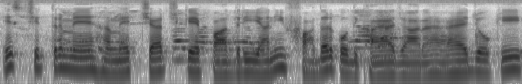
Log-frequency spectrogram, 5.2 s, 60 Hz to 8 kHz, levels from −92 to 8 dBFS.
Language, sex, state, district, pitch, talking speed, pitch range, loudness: Hindi, male, Chandigarh, Chandigarh, 125 Hz, 170 wpm, 115-140 Hz, -18 LUFS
